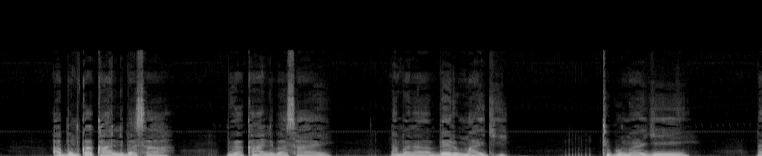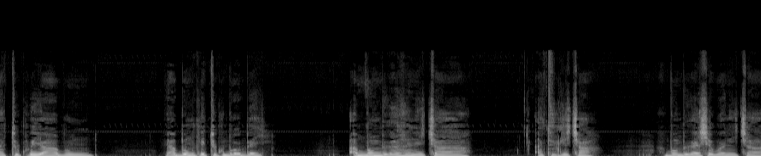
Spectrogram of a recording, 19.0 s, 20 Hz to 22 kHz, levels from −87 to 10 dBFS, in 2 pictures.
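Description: Throughout the clip the treble sounds bright but synthetic: s sounds come out gritty and lispy, and nothing remains above about 14.9 kHz. This is likely HE-AAC compression at a low bitrate, near 24 kbps, rebuilding the upper band from copied lower harmonics.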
